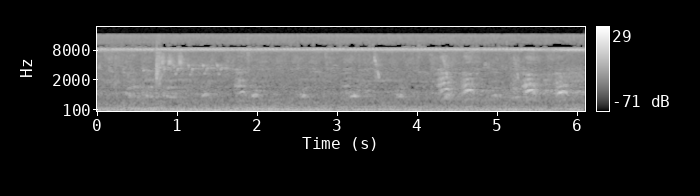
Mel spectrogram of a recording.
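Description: Birds calling in short, repeated chirps, several a second and busiest in the second half, over a steady low rumble.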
